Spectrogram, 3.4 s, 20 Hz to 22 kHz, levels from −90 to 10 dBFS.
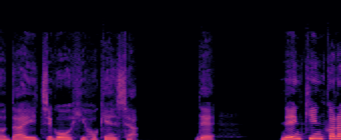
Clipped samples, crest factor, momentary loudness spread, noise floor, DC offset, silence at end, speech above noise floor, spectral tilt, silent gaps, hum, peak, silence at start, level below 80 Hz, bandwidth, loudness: under 0.1%; 18 dB; 16 LU; -80 dBFS; under 0.1%; 0 s; 48 dB; -4 dB/octave; none; none; -14 dBFS; 0 s; -88 dBFS; 17 kHz; -33 LUFS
